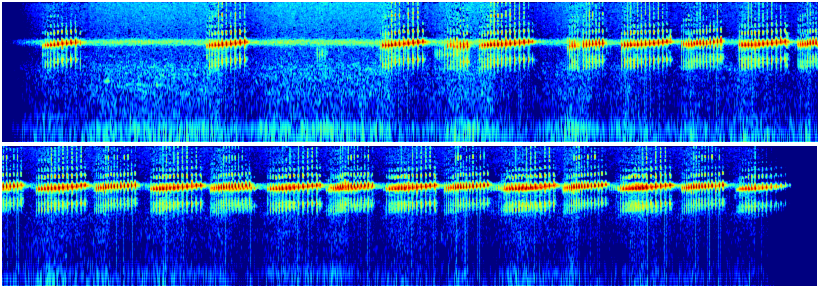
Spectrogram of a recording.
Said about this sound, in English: That is an unbelievable sound. I really can't believe that an animal makes that. Can you tell us more about this frog that makes this sound?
